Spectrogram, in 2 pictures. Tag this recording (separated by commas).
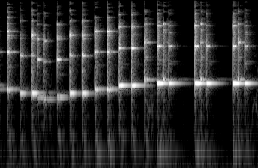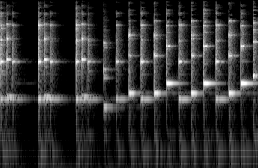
playing glockenspiel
